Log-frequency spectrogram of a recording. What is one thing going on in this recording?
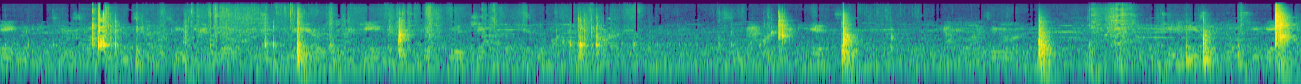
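A hard plastic case clicks and snaps shut.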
